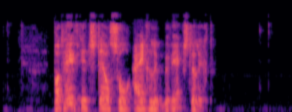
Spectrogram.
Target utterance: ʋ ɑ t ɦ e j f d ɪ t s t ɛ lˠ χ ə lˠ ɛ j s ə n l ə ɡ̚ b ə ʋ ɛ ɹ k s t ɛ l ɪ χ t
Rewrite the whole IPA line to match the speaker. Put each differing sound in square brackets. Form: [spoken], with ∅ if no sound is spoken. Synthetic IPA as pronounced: ʋ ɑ t ɦ e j f d ɪ t s t ɛ lˠ [s] ə lˠ ɛ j [χ] ə n l ə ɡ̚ b ə ʋ ɛ ɹ k s t ɛ l ɪ χ t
